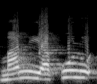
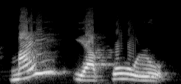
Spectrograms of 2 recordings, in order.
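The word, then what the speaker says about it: من يأكل: Nun sukun bertemu ya, tertulisnya man yaakulu, tapi dibacanya may yaakulu.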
